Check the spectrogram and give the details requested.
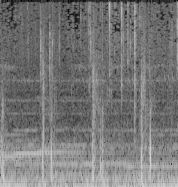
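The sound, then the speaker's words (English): Shuffling footsteps scrape along an empty street in uneven pairs, about six soft steps in under two seconds, over a steady low background hum. “The sounds of shuffling footsteps could still be heard behind them.”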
